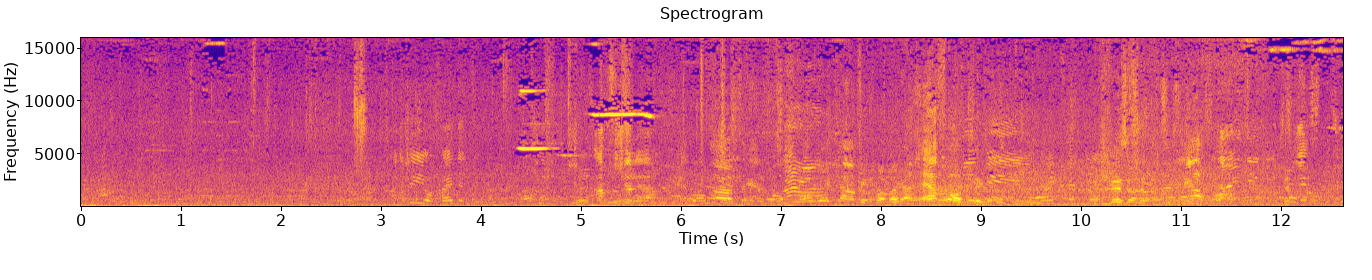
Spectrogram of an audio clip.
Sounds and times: crowd 0:00.0 - 0:12.6
traffic 0:00.0 - 0:12.6
walk 0:01.7 - 0:03.4

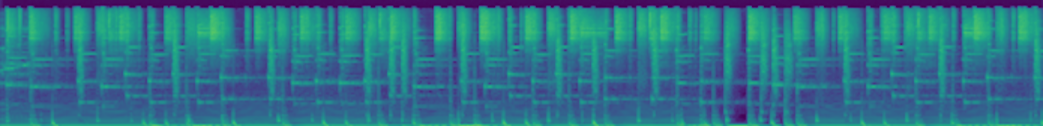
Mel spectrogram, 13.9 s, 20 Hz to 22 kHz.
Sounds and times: beats 0:00.0 - 0:13.9
flutey-loops 0:00.0 - 0:13.9

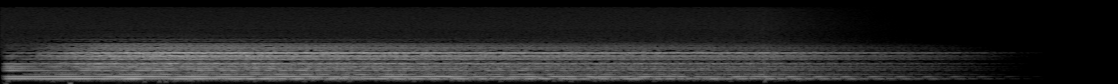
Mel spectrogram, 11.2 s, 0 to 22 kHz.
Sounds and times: Glowing Pad 0:00.0 - 0:09.0

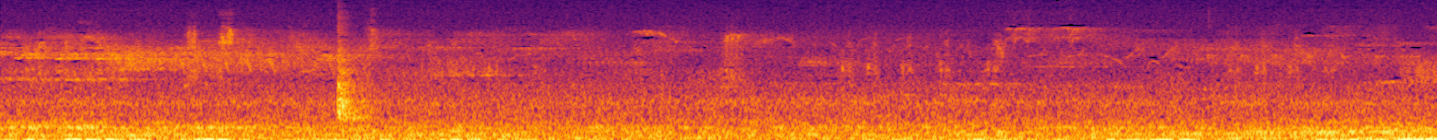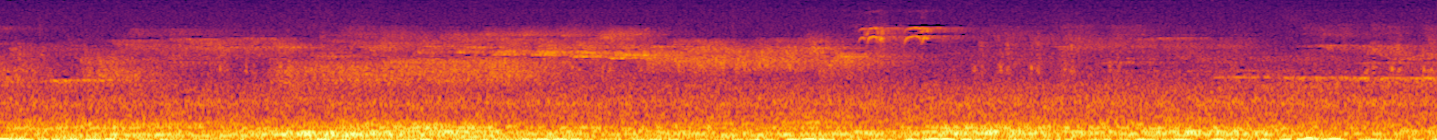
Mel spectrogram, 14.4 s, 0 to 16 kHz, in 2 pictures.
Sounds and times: distant train pass-by 0:00.0 - 0:03.6
airplane pass-by 0:00.0 - 0:14.3
birds 0:00.0 - 0:14.3
wind 0:00.0 - 0:14.3

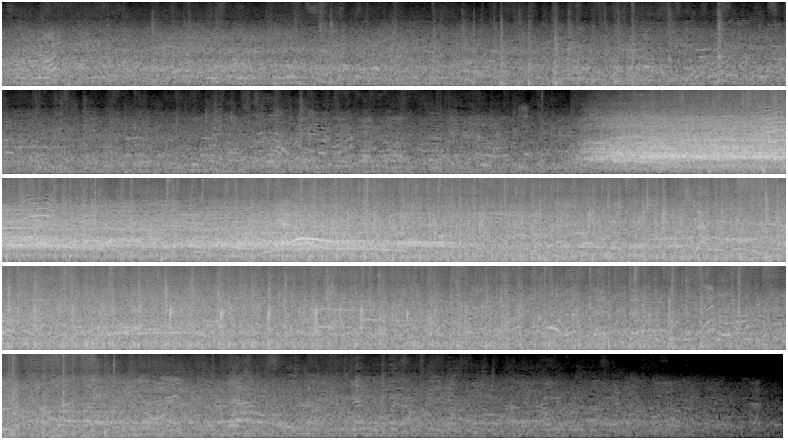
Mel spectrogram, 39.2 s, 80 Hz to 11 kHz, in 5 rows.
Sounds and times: mexican wave goes around 0:13.6 - 0:32.9

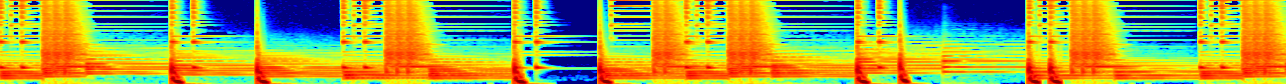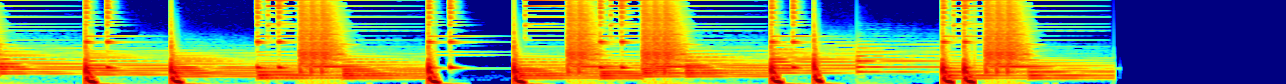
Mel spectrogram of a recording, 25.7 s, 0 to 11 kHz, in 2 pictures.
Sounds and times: metallic percussion loop 0:00.0 - 0:00.9
metallic percussion loop 0:01.7 - 0:02.1
metallic percussion loop 0:03.4 - 0:04.4
metallic percussion loop 0:05.2 - 0:07.8
chord progression in C major on piano 0:07.8 - 0:10.3
metallic percussion loop 0:08.6 - 0:09.2
metallic percussion loop 0:10.3 - 0:11.2
metallic percussion loop 0:12.0 - 0:12.9
metallic percussion loop 0:13.7 - 0:14.1
metallic percussion loop 0:15.4 - 0:16.4
metallic percussion loop 0:17.2 - 0:19.8
metallic percussion loop 0:20.6 - 0:21.2
metallic percussion loop 0:22.3 - 0:23.2

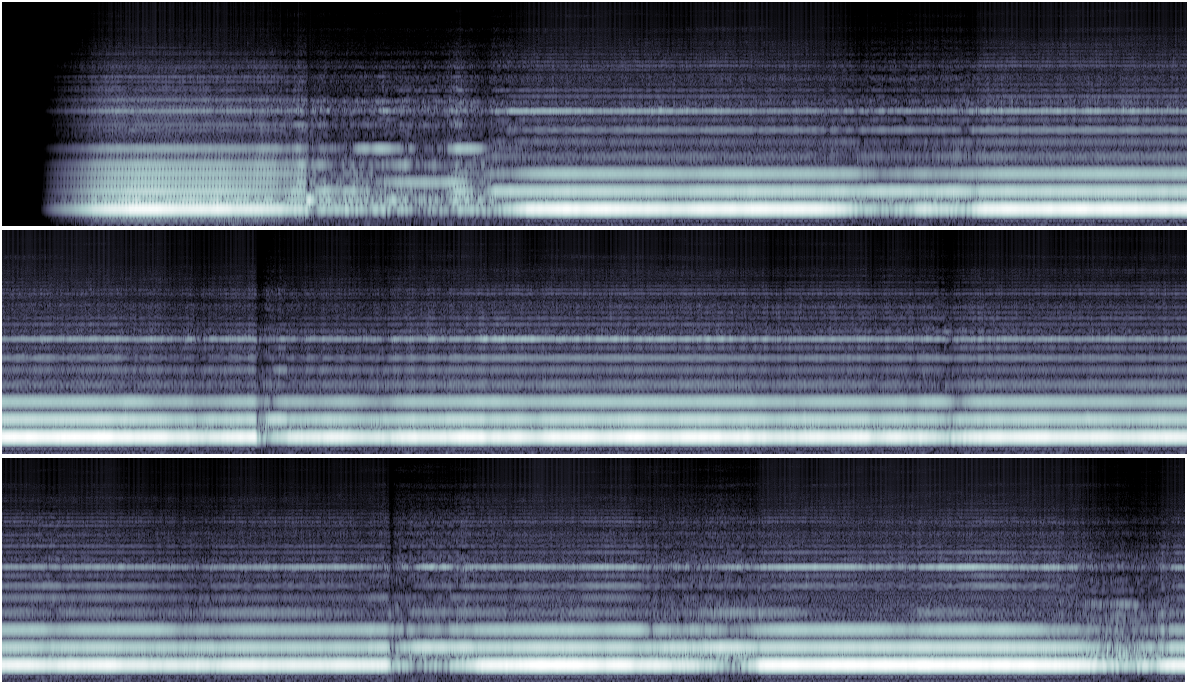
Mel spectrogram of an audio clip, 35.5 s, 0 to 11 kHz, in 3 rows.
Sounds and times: Viola C drone long 0:00.4 - 0:35.5

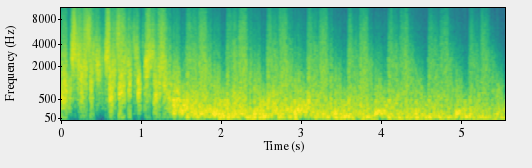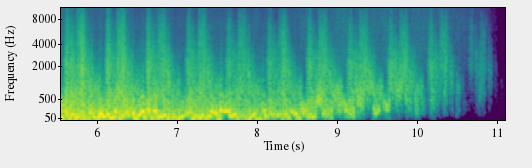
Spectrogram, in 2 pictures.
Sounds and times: Analog Sandstorm 0:01.3 - 0:09.3

